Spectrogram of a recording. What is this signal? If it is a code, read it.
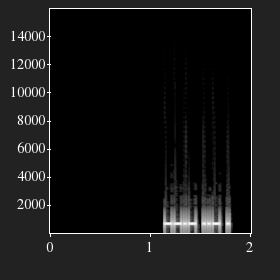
Morse code, heard as a keyed tone, about 50 wpm, 700 Hz. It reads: QUE
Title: Top Three Letter Combinations in Words 50wpm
